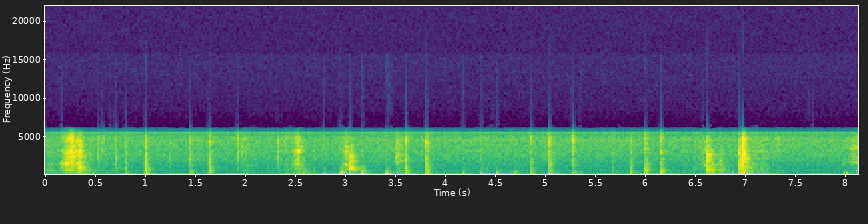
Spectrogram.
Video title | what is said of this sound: HARDOUGH BREAD JAMAICAN recipe | It feels hollow, but it feels kind of shallow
